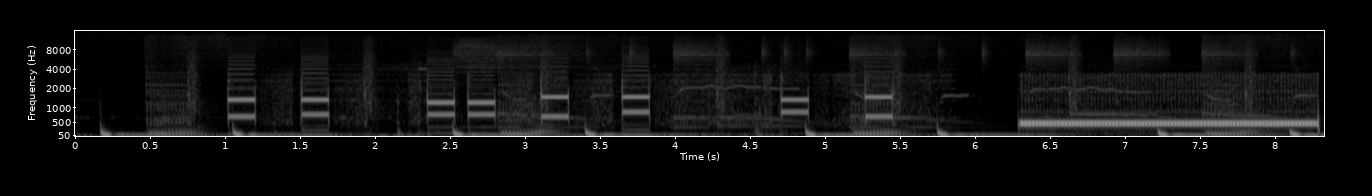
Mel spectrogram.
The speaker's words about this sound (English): dial a number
